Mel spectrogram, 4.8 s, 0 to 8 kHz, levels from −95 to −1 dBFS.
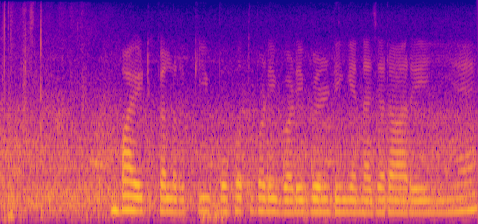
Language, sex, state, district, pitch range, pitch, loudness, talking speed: Hindi, female, Chandigarh, Chandigarh, 165-180 Hz, 170 Hz, -18 LUFS, 125 wpm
